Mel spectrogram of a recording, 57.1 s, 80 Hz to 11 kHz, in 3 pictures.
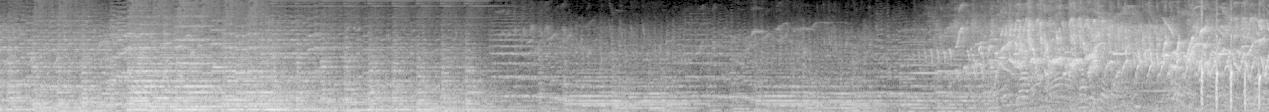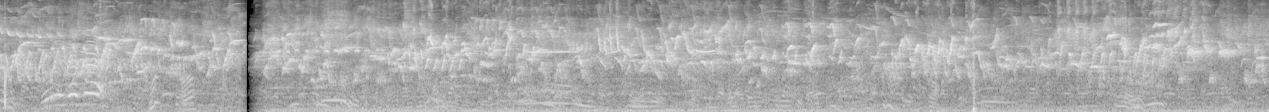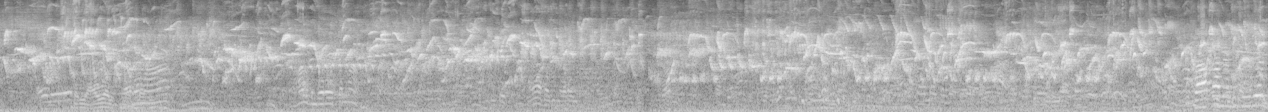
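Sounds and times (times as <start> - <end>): chorus of birds singing: 0.0 - 57.0
sharp thump: 33.6 - 34.1.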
